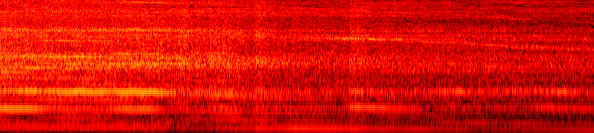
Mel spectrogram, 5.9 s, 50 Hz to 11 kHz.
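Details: Fully restored Sunbeam Mixmaster Model 7B after slight adjustment: clean motor whir stepping smoothly down through the speeds, pitch falling evenly, no rattle, chatter or barking, so capacitor is good; runs sweetly.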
